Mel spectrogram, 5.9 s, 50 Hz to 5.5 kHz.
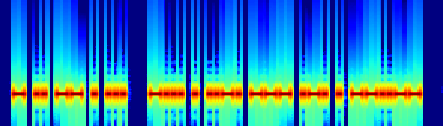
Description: Morse code, heard as a keyed tone, about 25 wpm, 600 Hz. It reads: TIMES BEFORE,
